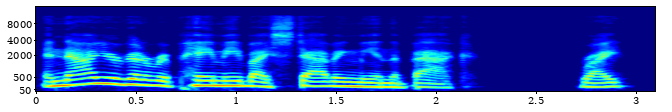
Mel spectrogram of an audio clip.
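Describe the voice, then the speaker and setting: A bitter, sarcastic noblewoman hurls accusations at her former friend, as a male narrator reads her lines. The voice sits a touch high and sounds dry and close, with little room around it. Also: lively intonation, quick pace, no room sound, lightly acted. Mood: furious, sarcastic. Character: furious, bitter noblewoman stripped of title.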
